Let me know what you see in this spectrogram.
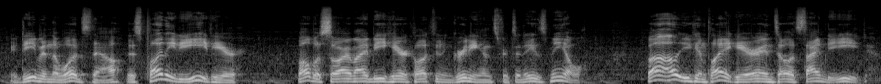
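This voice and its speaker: At medium pitch, a man puts on a character voice and talks at a fairly quick pace over clear background noise. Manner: nerdy, scholarly.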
